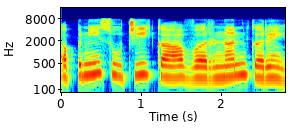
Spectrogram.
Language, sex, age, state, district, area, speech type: Hindi, female, 30-45, Rajasthan, Jaipur, urban, read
